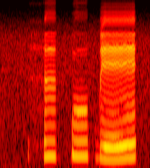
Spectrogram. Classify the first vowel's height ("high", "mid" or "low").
high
